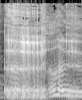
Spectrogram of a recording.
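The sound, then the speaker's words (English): A single loud, drawn-out voiced burp lasts just over a second, with a throaty buzzing tone that wavers and dips near the end. “I'm gonna burp.”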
